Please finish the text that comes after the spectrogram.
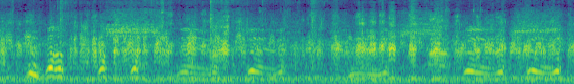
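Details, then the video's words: Farm ducks in a field, dashing into water then back to land; a steady series of short, rising-falling quacks roughly every half second over dense flock noise. "The ducks ran happily into the water and quickly jumped ashore, making a loud noise in the field."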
